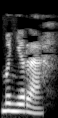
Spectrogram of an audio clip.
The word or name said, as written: menyerah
